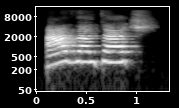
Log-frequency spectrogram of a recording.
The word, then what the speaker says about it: advantage: okay the preposition there Advantage Advantage okay second syllable is a stress right advantage and then reports no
